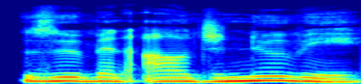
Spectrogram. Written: Zubenelgenubi

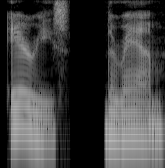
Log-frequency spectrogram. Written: Aries

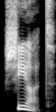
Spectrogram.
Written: Scheat

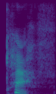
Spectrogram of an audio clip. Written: Caph

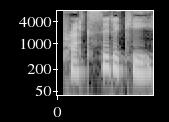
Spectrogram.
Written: Praxidike

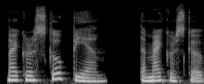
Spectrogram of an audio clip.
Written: Microscopium

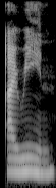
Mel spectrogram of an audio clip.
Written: Irene

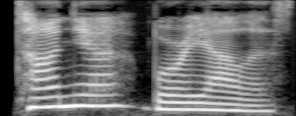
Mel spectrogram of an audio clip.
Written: Tania Borealis

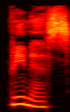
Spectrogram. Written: Venus

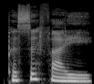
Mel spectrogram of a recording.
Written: Pasiphae

